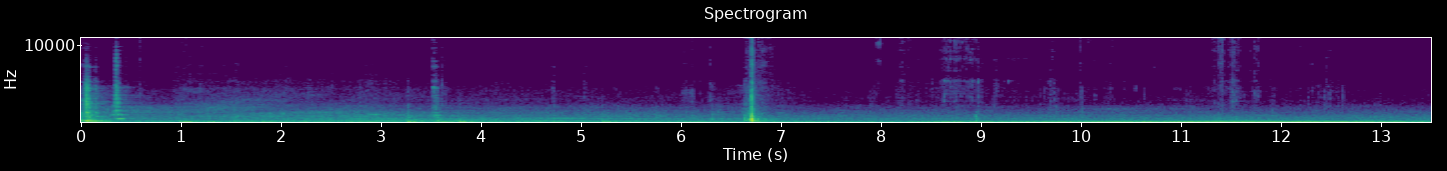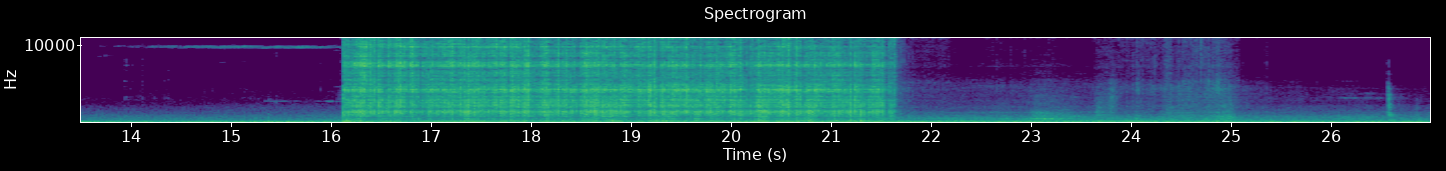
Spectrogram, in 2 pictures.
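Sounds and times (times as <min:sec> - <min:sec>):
welder low hum: 0:16.1 - 0:22.1, 0:23.0 - 0:25.3
welding arc crackling: 0:16.1 - 0:22.1, 0:23.6 - 0:25.4.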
